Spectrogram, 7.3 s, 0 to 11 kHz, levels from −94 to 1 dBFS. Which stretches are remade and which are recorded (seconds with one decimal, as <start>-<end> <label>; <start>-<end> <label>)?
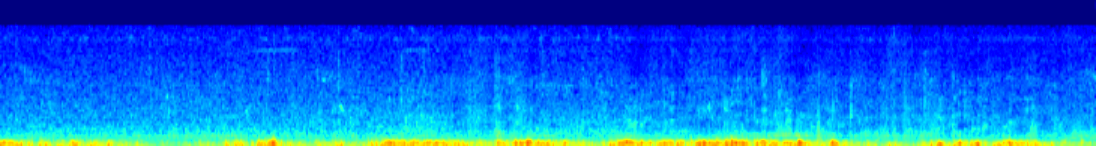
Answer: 0.0-3.0 recorded; 3.0-3.6 remade; 3.6-4.2 recorded; 4.2-7.3 remade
